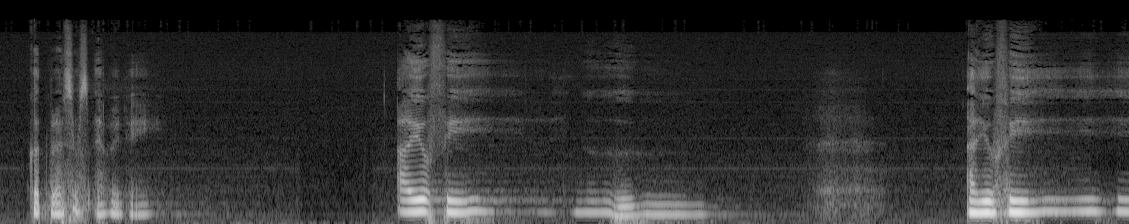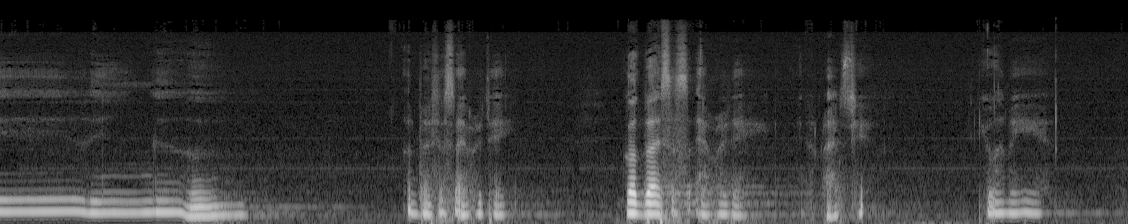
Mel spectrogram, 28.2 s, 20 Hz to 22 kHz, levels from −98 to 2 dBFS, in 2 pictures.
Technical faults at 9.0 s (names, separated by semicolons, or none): none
